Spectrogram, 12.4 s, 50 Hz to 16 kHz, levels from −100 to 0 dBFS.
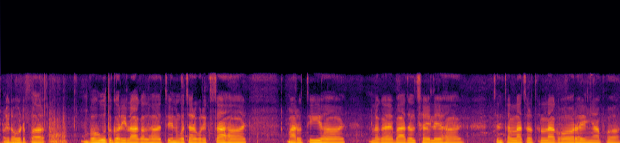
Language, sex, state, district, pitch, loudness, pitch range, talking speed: Maithili, female, Bihar, Samastipur, 195 Hz, -23 LUFS, 185-200 Hz, 125 wpm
